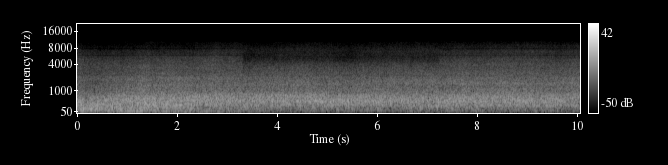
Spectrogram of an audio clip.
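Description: Passenger train of coaches rolling past along the platform: a steady rumble of wheels on rails that holds unchanged the whole time.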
